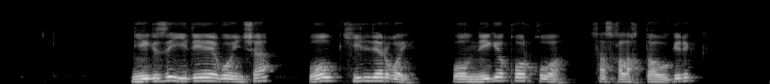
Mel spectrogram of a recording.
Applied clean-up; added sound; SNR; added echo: none; none; none; none.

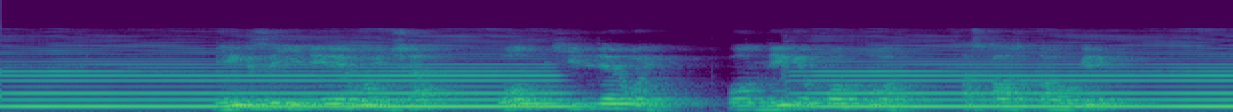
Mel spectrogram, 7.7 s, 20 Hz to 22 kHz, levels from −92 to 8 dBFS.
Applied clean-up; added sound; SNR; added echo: none; Bowed string instrument; -2 dB; reverberation time 0.9 s.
